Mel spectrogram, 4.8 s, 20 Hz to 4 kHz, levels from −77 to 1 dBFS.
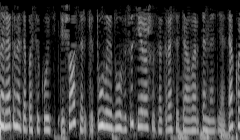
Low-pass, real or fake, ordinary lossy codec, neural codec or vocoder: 3.6 kHz; real; MP3, 16 kbps; none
